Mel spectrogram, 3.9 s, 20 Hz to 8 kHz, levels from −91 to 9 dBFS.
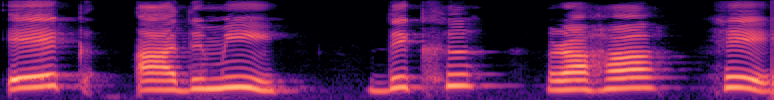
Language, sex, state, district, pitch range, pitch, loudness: Hindi, female, Madhya Pradesh, Bhopal, 245-295 Hz, 280 Hz, -14 LUFS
